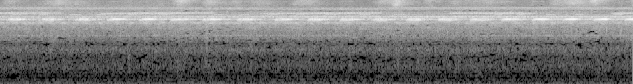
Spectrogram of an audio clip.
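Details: Crickets chirping at night in the jungle: a high, steady run of rapid pulses repeating about three times a second, over a dense bright hiss of other insects with gently swelling loudness.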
